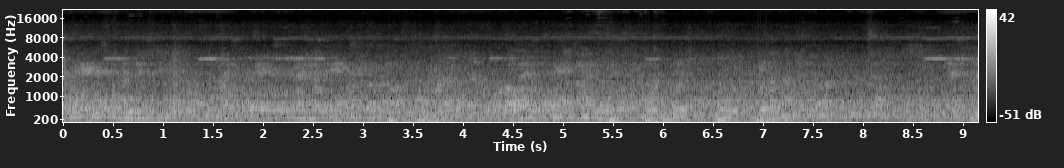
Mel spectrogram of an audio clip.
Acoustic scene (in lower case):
subway station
